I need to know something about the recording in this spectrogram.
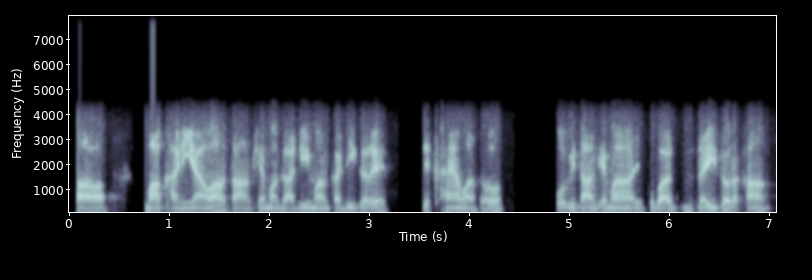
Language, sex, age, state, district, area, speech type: Sindhi, male, 30-45, Gujarat, Surat, urban, conversation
